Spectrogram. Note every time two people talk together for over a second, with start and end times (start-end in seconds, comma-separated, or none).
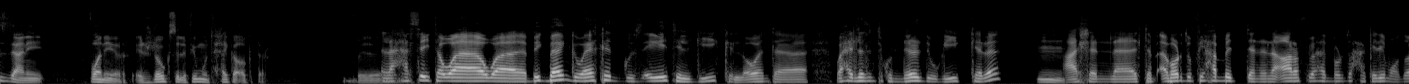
none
